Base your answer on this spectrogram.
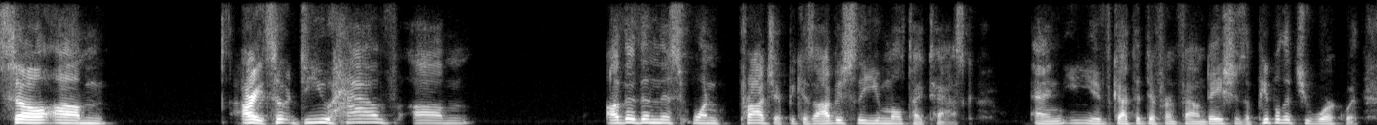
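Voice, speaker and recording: A man with a high-pitched voice, moderate pace, ordinary pitch variation, big swings in loudness, and long, frequent pauses, in a very clean recording with a silent background and a dry, close sound with no echo. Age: 40s. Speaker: interview show host. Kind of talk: casual interview chat. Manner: halting with many fillers and repeats.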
